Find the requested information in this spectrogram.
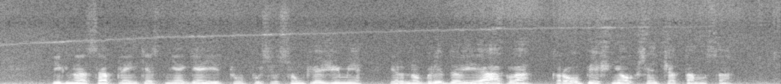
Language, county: Lithuanian, Kaunas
